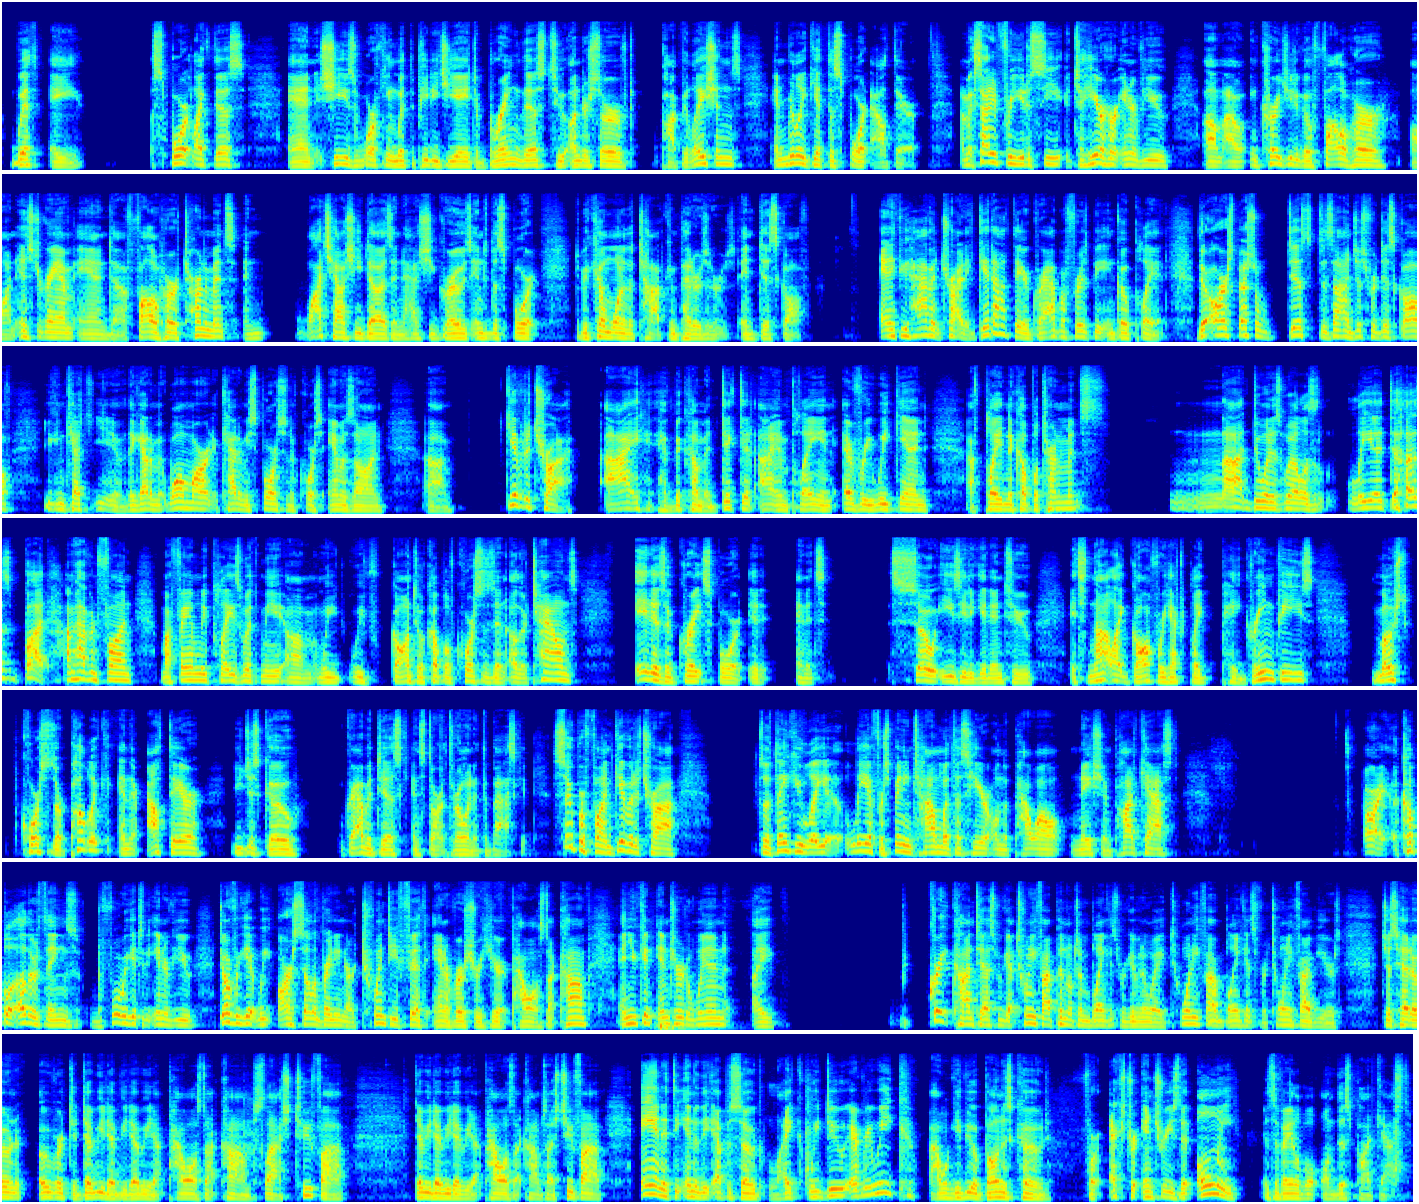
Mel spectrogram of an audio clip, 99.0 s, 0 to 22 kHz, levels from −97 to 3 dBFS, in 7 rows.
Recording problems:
none

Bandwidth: 13.5 kHz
